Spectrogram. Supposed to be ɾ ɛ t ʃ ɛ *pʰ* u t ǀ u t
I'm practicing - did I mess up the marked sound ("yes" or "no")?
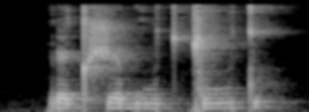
yes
